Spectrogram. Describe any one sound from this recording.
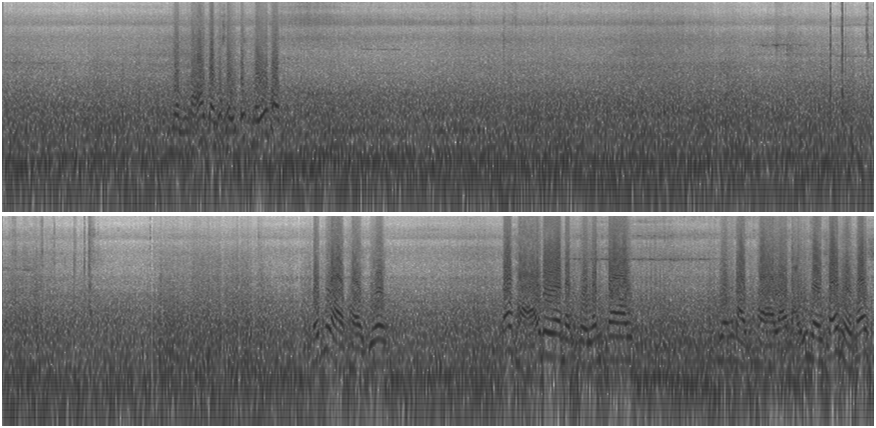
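Motorbike engines hum nearby in busy traffic.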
